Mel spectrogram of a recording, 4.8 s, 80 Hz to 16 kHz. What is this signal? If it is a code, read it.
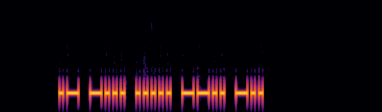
Morse code, heard as a keyed tone, about 30 wpm, 700 Hz. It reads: AB5ZD
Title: Speed Racing - USA 2x2 Call Signs 25wpm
